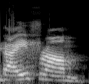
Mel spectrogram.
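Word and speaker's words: diaphragm: फ्रॉम क्या बोलते हैं डाइड फ्रॉम जी साइलेंट होता है अरे बम नहीं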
